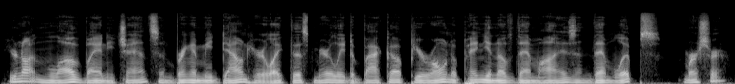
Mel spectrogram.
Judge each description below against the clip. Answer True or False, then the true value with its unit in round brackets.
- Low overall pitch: True (90 Hz)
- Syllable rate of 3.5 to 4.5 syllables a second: False (5.4 syllables/s)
